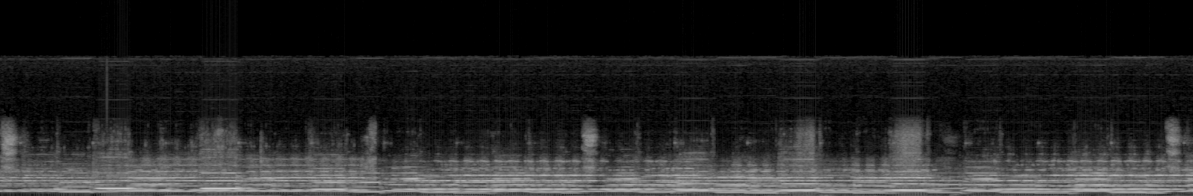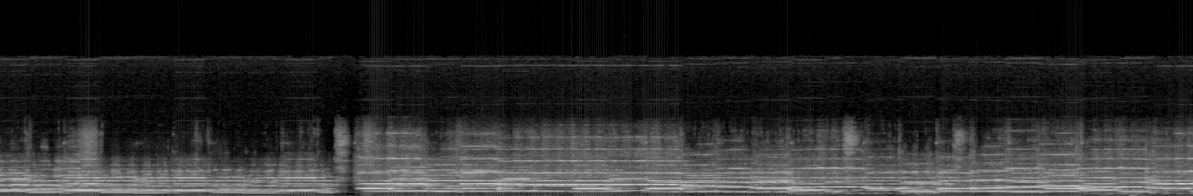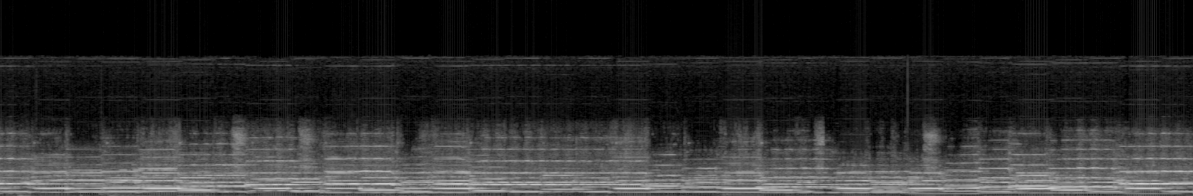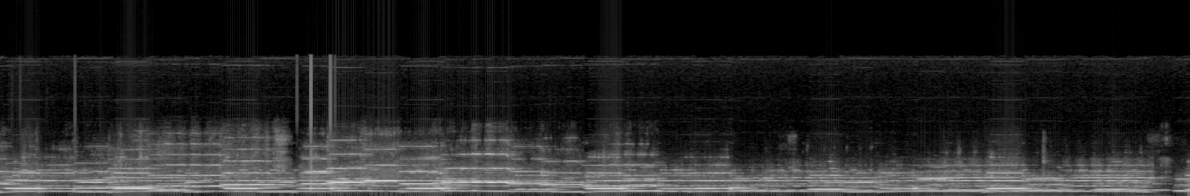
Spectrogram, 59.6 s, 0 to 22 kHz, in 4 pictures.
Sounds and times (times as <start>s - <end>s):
Flute: 0.0s - 59.6s.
